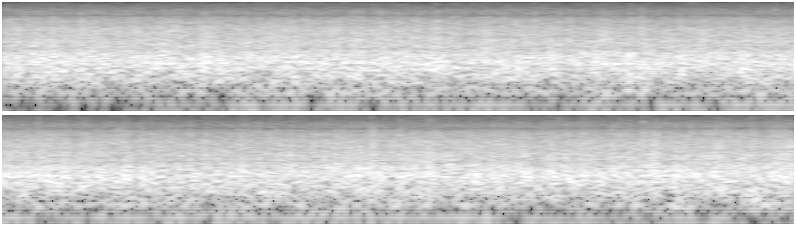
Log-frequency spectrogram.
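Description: Heavy rain falling steadily, hitting the lake surface and the fishing brolly overhead, heard as an even hiss with no pauses.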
